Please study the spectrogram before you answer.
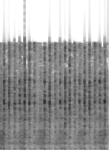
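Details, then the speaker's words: Homemade inline four-cylinder engine built from Briggs engines, at its first runs: quick, even exhaust pulses with a steady beat and no misses or knocks. Running smoothly. "chugging right along I should have brought the tachometer out a man that's not too bad huh"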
